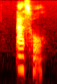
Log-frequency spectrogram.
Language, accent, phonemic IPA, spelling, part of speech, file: English, US, /æshoʊl/, asshole, noun, En-us-asshole.ogg
- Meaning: 1. The anus 2. A jerk; an inappropriately or objectionably mean, inconsiderate, contemptible, immoral, obnoxious, intrusive, stupid, or rude person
